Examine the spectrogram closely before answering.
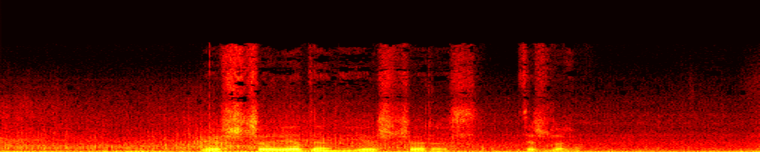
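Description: An armoured vehicle's engine rumbles low and steady nearby.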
